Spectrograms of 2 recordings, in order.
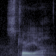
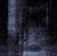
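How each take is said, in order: First: The word is said the casual Australian way. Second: The word is said the casual Australian way.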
